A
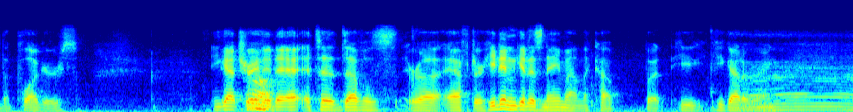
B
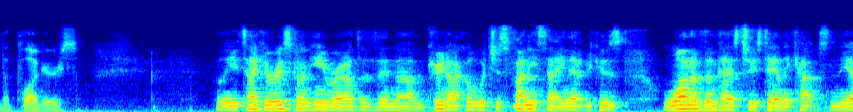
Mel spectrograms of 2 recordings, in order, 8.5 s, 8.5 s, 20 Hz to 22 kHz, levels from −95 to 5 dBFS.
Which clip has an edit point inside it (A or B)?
A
